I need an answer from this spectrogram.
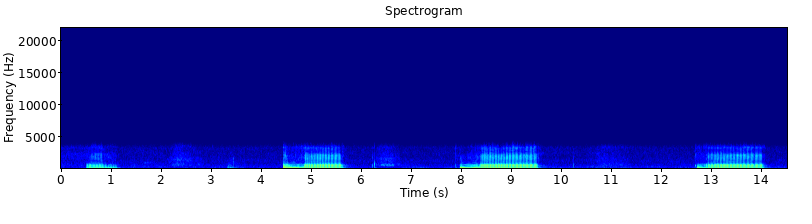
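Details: Buddy, a sleeping pug, snoring hard indoors: four loud, rasping snores with buzzy layered tones, each lasting about a second, coming roughly every four seconds with quieter breathing in between.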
